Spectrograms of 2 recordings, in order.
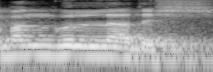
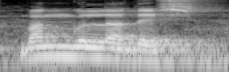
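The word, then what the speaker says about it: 방글라데시: ভিন্নভাবে উচ্চারণ করে থাকে যেমন বাংলাদেশকে বলে থাকে বাঙ্গুলা দেশ বাংলাদেশকে বলে থাকে বাঙ্গুলা দেশ আমেরিকাকে বলে থাকে আর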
